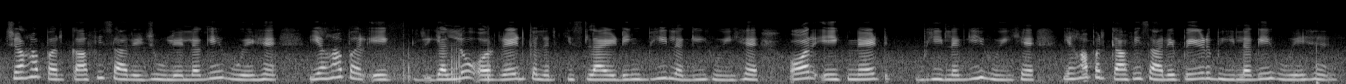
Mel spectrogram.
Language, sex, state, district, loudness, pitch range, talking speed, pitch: Hindi, female, Bihar, Saharsa, -18 LUFS, 220-255 Hz, 180 wpm, 230 Hz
